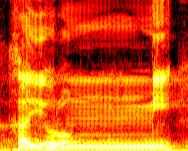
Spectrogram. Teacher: راء ضمتين مع الإدغام في الميم المشددة مع الكسر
